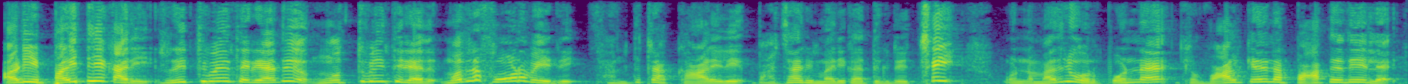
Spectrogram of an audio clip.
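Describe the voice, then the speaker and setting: A man voicing an irritated young man in a cartoon, talking indignantly with sharp exclamations. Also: sits high, very animated, rapid-fire, exaggerated voice.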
